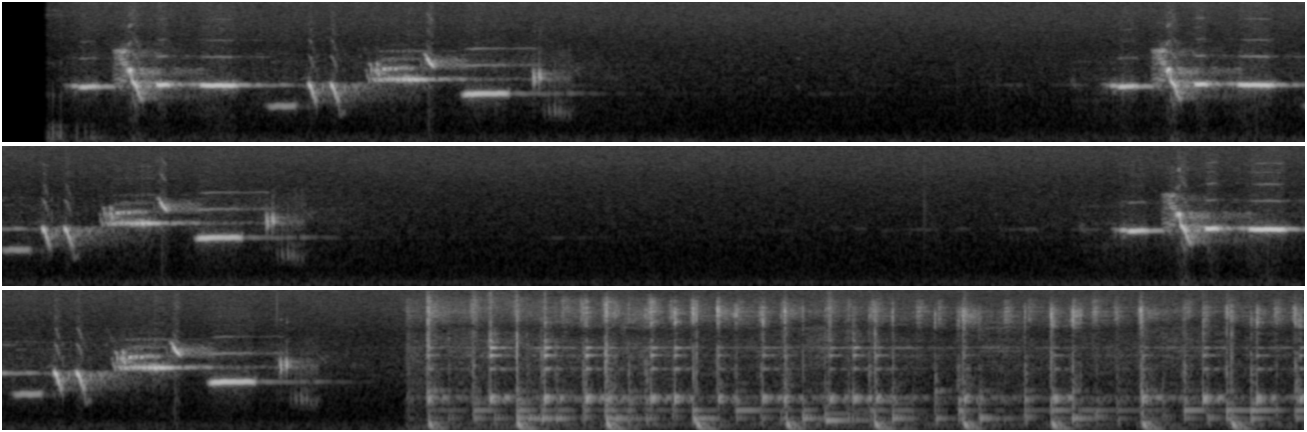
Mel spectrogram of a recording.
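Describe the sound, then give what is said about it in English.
Song of the New Zealand bellbird, a small olive-coloured bird, as used by Radio New Zealand International: three identical clear, bell-like whistled phrases, each about two seconds, separated by pauses, before a louder, dense burst of music cuts in. “That was Radio New Zealand International with its song of the bellbird.”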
